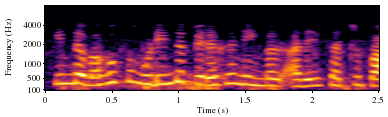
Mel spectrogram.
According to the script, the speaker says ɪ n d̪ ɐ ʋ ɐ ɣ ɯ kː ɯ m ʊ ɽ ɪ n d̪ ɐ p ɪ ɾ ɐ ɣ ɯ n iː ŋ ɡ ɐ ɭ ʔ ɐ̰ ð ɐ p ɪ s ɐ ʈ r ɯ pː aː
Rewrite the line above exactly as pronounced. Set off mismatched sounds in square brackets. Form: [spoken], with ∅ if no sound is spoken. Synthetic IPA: ɪ n d̪ ɐ ʋ ɐ ɣ ɯ [pː] ɯ m ʊ ɽ ɪ n d̪ ɐ p ɪ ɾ ɐ ɣ ɯ n iː ŋ ɡ ɐ ɭ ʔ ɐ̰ ð ɐ [∅] ɪ s ɐ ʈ r ɯ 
